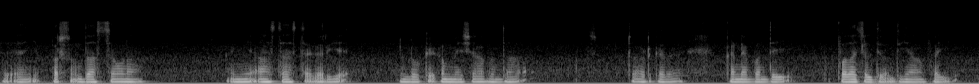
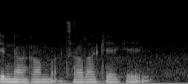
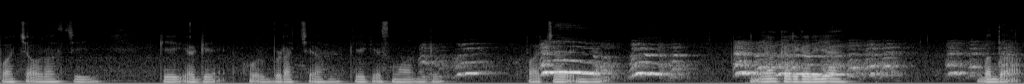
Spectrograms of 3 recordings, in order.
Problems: constant background noise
